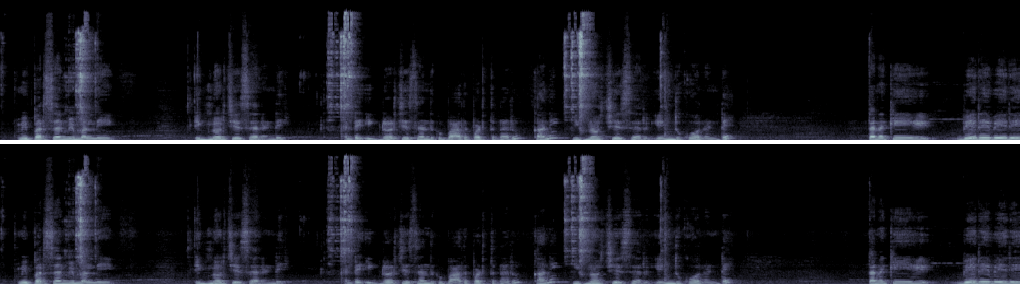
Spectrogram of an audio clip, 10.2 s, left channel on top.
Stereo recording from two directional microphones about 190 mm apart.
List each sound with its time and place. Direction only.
0.2 s speech: 40° left (ahead or behind)
8.6 s speech: 35° left (ahead or behind)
